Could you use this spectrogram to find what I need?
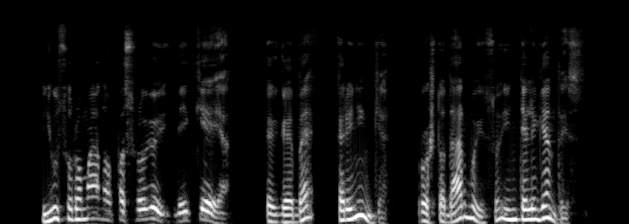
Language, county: Lithuanian, Vilnius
